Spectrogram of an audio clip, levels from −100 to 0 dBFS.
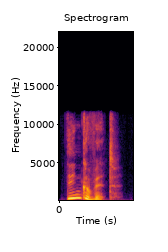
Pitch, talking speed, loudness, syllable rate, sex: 295 Hz, 240 wpm, -16 LUFS, 5.4 syllables/s, female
